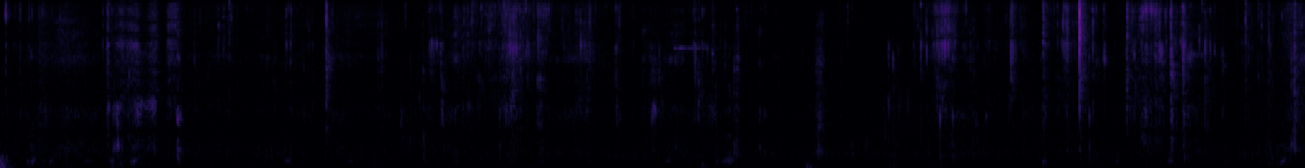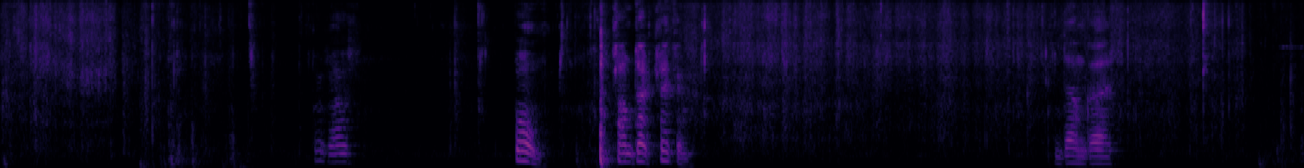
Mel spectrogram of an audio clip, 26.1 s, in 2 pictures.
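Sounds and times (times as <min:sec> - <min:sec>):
crunching of fried chicken: 0:00.0 - 0:14.7, 0:19.6 - 0:25.6
paper napkin rustling: 0:12.8 - 0:15.0, 0:19.7 - 0:25.6.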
